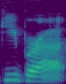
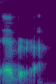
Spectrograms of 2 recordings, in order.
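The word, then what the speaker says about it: Ebirah: Who was intended to fight Ghibra in Ghibra Horror of the Deep, the 1966 movie? Ghibra? How do you pronounce it? There's no G. It's Ebera.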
